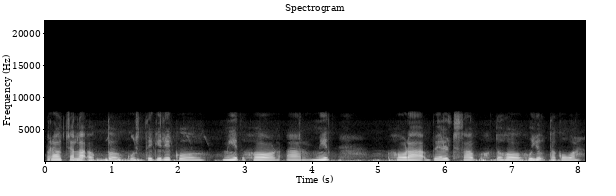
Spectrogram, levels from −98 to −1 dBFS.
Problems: background sounds at intervals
